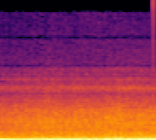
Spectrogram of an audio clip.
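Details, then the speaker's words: Mitsubishi e car cabin blower motor after replacement, on the lowest fan speed: a smooth, even low hum with no chirping or scraping, unlike the old motor whose brushes and armature were worn and squealed, so the blower is quiet and normal. "มาดูหลังจากที่เปลี่ยนเสร็จแล้วนะครับเงียบนะครับไม่มีเสียงสีดังชิๆๆๆๆๆๆๆปิดเงียบกิ๊บ"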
